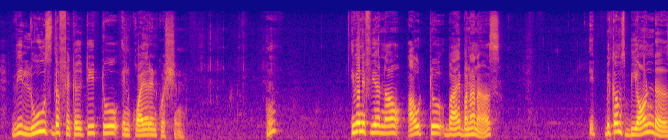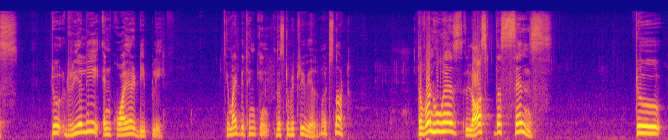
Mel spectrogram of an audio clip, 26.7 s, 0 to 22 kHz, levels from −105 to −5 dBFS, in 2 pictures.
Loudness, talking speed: -14 LUFS, 100 wpm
